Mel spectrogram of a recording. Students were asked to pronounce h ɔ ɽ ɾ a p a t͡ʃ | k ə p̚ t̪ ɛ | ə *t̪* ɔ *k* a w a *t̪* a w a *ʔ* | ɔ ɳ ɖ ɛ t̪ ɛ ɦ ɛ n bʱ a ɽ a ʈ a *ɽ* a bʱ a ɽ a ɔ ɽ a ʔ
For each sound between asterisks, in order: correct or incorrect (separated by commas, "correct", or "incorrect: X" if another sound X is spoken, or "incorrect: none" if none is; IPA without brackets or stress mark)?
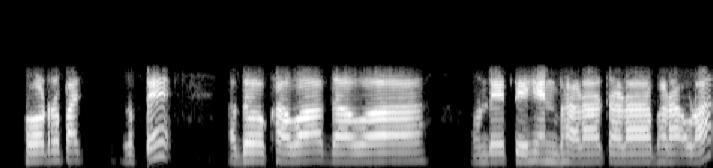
incorrect: d̪, incorrect: kʰ, incorrect: d̪, incorrect: none, correct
